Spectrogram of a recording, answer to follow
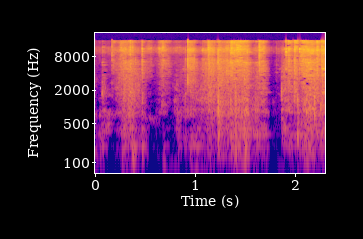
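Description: Cardboard box and toy packaging rustling and scraping as hands work a boxed toy out from among miniature stainless-steel toy pots and cups, with small knocks as the pieces shift.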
